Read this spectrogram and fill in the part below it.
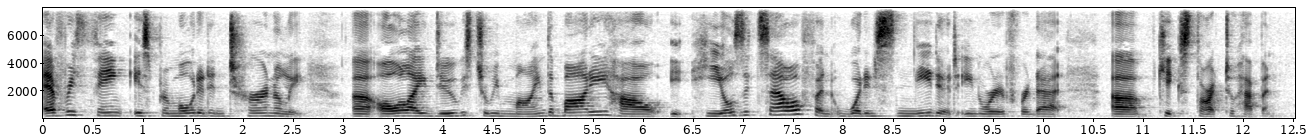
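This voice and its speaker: A woman with a Portuguese accent, ordinary pitch variation and a fairly slow pace. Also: medium pitch for a woman. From Brazil. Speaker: holistic therapy practitioner. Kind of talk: casual video talk to followers. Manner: halting, many fillers.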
